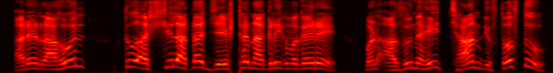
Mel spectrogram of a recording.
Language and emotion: Marathi, happy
